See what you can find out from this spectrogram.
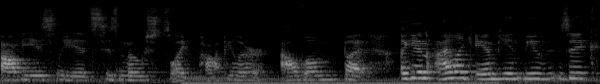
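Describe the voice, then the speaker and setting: A woman talks fairly slowly with hardly any pauses, with noticeable background noise and audible room echo. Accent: American. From United States. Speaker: YouTuber. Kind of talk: casual chat. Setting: at home on her bed. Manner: casual, with many fillers.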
